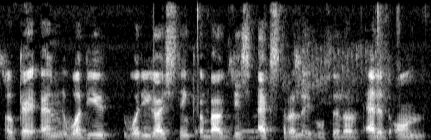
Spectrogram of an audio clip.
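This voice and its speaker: A South African man in his thirties speaks with hesitant, apologetic phrasing, English being his second language. His voice sits at an ordinary pitch for a man, with a light hiss in the background. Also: fairly even intonation, moderate pace. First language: not English. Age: 30s. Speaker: guest caller.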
